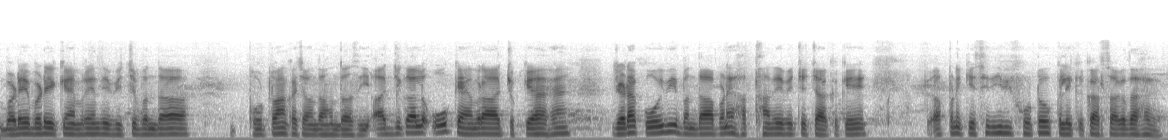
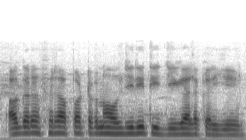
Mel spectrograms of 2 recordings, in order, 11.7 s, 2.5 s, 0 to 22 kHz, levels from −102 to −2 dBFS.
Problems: none marked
